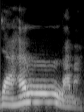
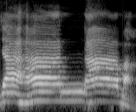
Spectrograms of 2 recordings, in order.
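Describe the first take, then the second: First: The vowel of the 'na' syllable is kept short. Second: The vowel of the 'na' syllable is drawn out. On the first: The speaker calls it right. "কিন্তু জাহান নাতে টান নেই" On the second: The speaker calls it wrong. "অনেকে বলে জাহান নামা এই নাতে টান দেয়"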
